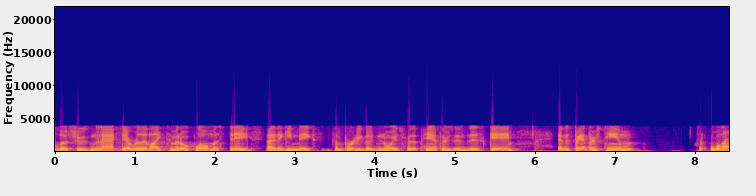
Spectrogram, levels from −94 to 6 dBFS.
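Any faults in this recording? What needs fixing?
Packet loss with last packet repeated occurs four times: 0.52–0.84 s, after "those shoes" and before "I really liked him", with runs up to 120 ms; 2.2–2.4 s, just before "and I think he"; 5.6–5.66 s, after "in this"; and at 7.60 s. Each gap is filled by replaying the previous packet, so the longer runs buzz at about 50 Hz, which fits 20 ms packets. A silent dropout would leave a hole instead of this robotic stutter. The G.711 band limit under 4 kHz is a separate, expected trait. A jitter buffer with proper loss concealment, or forward error correction, would prevent it.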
